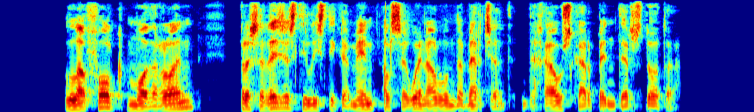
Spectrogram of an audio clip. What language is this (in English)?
Catalan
